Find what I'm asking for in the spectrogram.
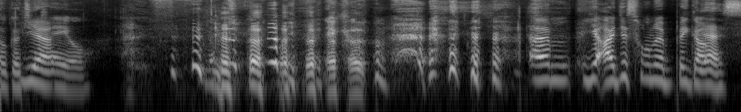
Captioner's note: panellists laughing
